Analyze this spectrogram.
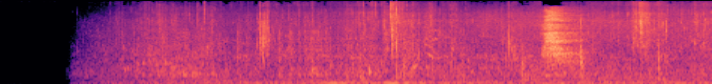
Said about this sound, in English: I feel like we're rowing and rowing and not getting anywhere. I know. Whatever caused that rumbling seems to have agitated the water.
